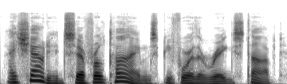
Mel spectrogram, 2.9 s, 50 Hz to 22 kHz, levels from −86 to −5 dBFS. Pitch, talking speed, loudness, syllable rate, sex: 120 Hz, 165 wpm, -17 LUFS, 5.5 syllables/s, male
